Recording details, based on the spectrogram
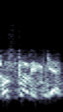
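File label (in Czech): Czech aircraft destroyed, mood medium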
